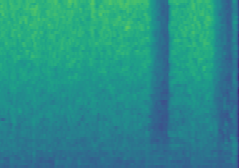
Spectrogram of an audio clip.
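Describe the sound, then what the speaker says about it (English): Olive oil cooking spray hisses into a glass baking dish in two close bursts, with a brief pause between them and a short break near the end. "First, I'm gonna spray it with some olive oil spray"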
